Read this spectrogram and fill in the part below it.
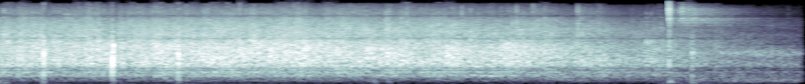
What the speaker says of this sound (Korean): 우리 하나님께 박수를 한번 영광 돌리겠습니다.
